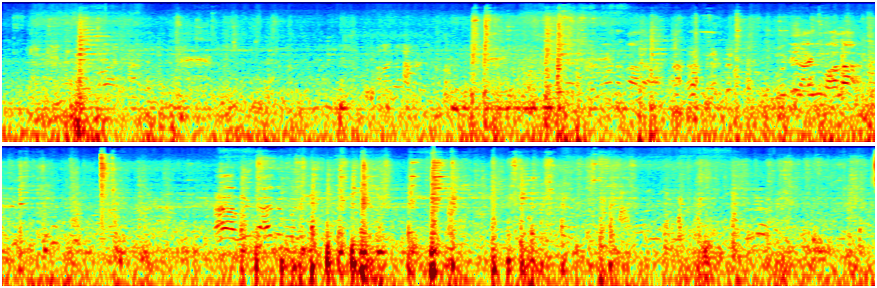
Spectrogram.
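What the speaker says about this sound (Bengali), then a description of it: "ছেড়ে দিল আমাদের ট্রেন খুর্দা রোড স্টেশন থেকে।" Passenger train pulling out of Khurda Road station, wheels clattering rhythmically over rail joints with rumbling carriages, heard from inside the coach with occasional clanks and people talking nearby.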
